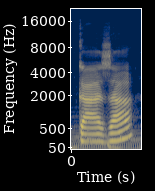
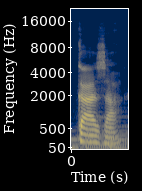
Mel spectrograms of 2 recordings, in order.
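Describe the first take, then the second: First: The s sound is voiced, with buzzing. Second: The same.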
